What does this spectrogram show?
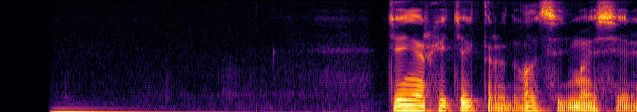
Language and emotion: Russian, neutral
